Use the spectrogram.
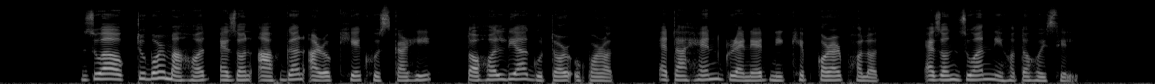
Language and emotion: Assamese, neutral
